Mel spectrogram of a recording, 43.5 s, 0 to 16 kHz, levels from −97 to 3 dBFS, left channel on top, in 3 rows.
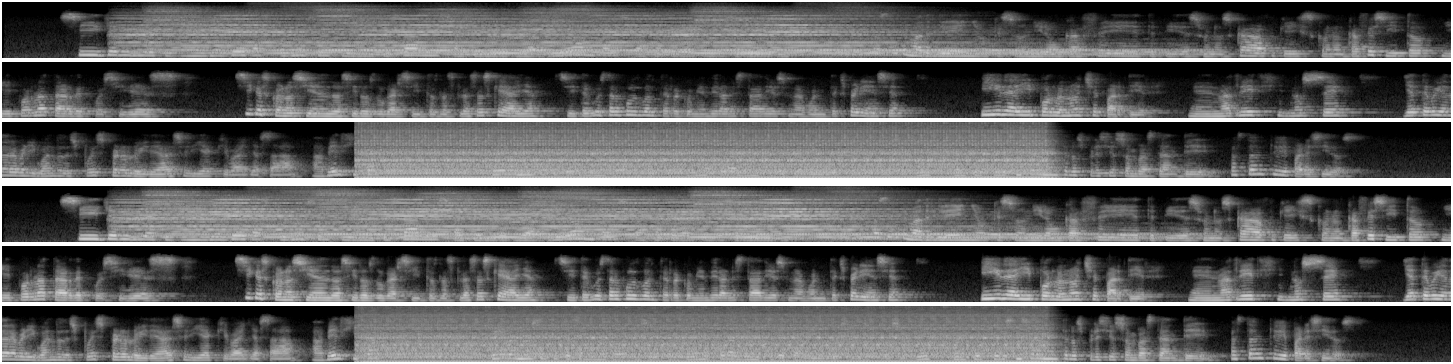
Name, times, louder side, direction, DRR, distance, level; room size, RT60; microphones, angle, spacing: voice 1, 0.6-7.9 8.7-16.2 16.8-23.5 24.3-25.9 26.3-27.9 28.5-32.8 33.9-42.7, right 3 dB, 80° right, 6 dB, 0.9 m, -30 dB
sound 1, 1.1-12.1, right 2 dB, 40° right, 1.5 m, -26 dB
sound 2, 32.5-39.4, left 1 dB, 10° left, 3.8 m, -24 dB
15.5 x 7.3 x 2.6 m, 0.68 s
head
